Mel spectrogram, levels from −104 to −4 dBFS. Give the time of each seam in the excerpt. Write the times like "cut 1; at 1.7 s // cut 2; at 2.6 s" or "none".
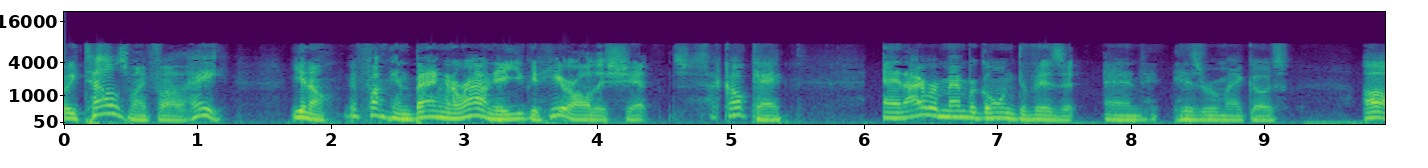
cut 1; at 7.7 s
